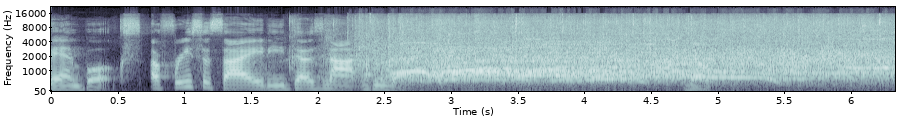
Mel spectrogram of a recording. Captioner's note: applause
